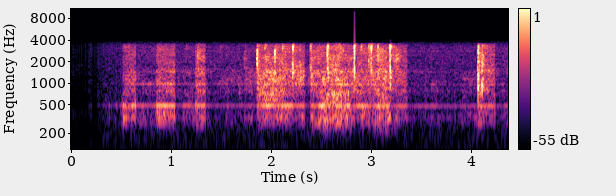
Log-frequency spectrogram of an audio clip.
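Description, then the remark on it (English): Rapid keyboard typing comes in clattering bursts: a short run, a longer busy stretch, then a brief final flurry of keystrokes. It sounds slightly muffled, and no one speaks. “I don't know what you're typing, but it's scaring me.”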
